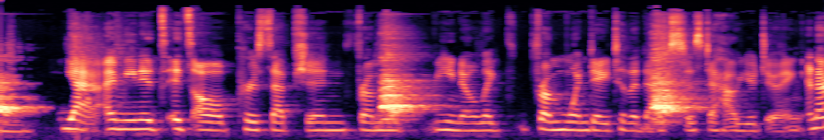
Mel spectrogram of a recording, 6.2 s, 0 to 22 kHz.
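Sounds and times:
dog barking: 0.0 - 0.4, 2.8 - 3.3, 4.9 - 5.3
speech: 0.5 - 6.1.

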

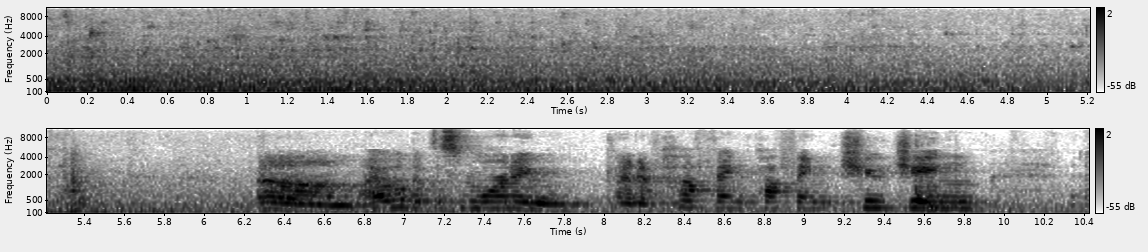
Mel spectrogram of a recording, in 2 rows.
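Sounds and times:
water running from a tap into a glass: 0.0 - 5.7
speech: 6.3 - 10.4.

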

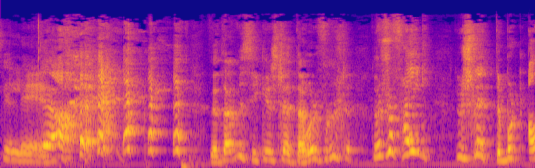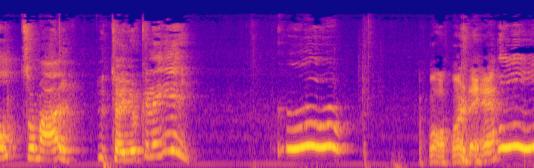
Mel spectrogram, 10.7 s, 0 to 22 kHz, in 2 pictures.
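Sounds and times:
speech: 0.0 - 1.3, 2.1 - 7.3, 9.6 - 10.6
laughter: 0.5 - 2.1
person imitating a peacock call: 8.1 - 8.9, 10.3 - 10.6.

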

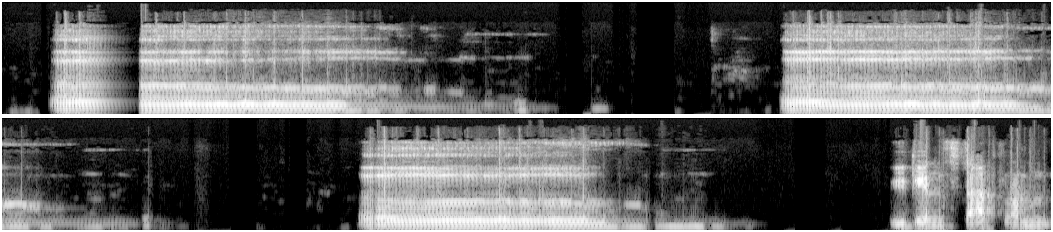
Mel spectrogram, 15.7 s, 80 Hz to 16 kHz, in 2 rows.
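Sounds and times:
person chanting Om: 0.4 - 3.2, 5.9 - 8.5, 10.6 - 13.2
speech: 14.8 - 15.7.

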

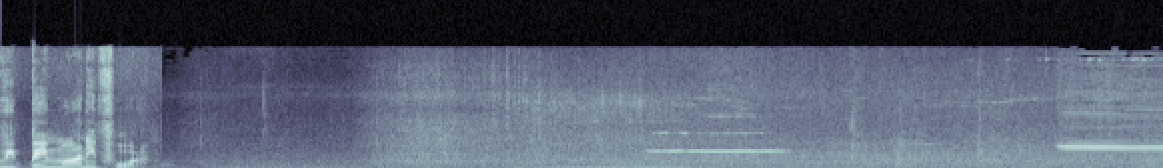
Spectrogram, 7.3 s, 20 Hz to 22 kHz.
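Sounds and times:
cars idling in a traffic jam: 1.1 - 6.6.

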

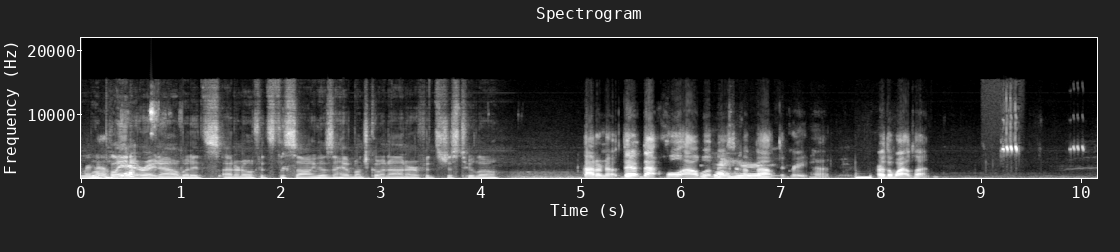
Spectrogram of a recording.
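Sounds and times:
speech: 0.0 - 4.4, 5.0 - 8.6
low quiet hum: 0.0 - 10.1
cricket chirping: 9.2 - 10.1.

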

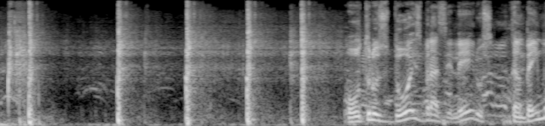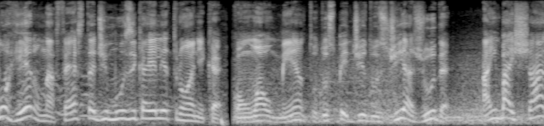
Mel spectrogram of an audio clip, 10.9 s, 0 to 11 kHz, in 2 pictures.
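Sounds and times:
gunshots fired at portable toilets: 0.0 - 3.5
speech: 3.5 - 10.8.

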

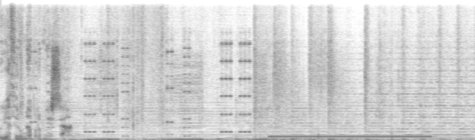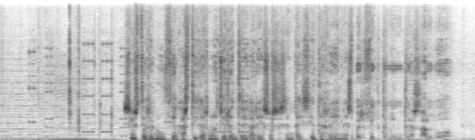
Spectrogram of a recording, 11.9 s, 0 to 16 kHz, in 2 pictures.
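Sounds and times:
speech: 0.1 - 1.4, 7.8 - 11.7
mobile phone ringing with an electronic ringtone: 1.0 - 5.6, 6.2 - 7.5.

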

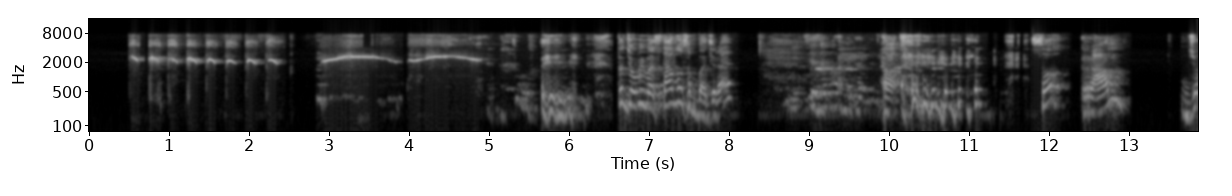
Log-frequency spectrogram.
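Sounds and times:
short rhythmic whistled chirps in a jungle ambience effect: 0.5 - 5.0
laughter: 4.8 - 6.6, 8.7 - 11.8
speech: 5.7 - 8.2, 8.8 - 13.0, 13.7 - 13.8.

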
